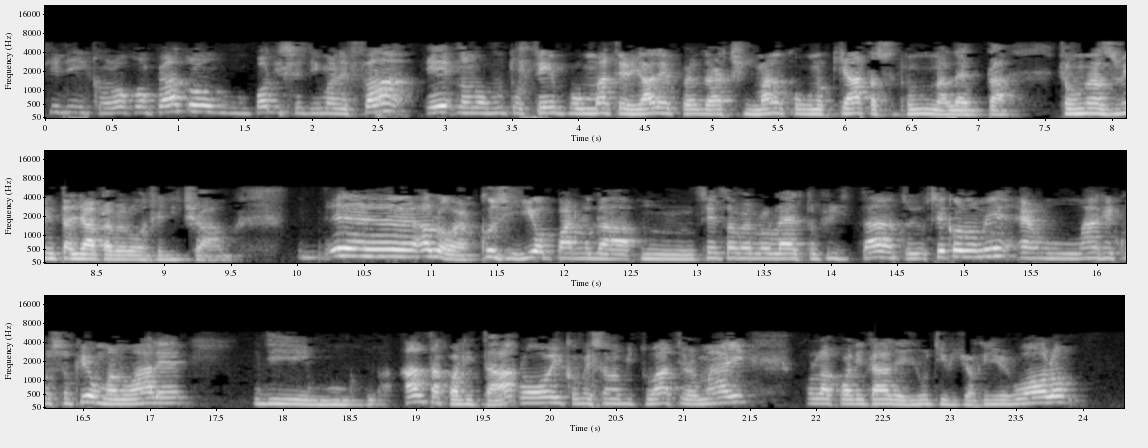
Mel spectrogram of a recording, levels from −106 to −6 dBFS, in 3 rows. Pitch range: 150-190 Hz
